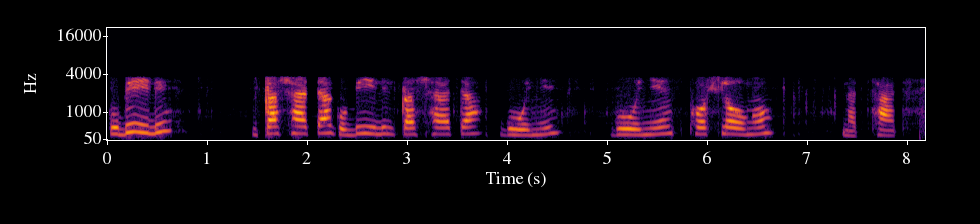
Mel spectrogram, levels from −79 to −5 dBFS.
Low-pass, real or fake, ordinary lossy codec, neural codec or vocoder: 3.6 kHz; real; none; none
